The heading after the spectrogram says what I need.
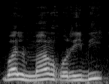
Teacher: را کو باریک پڑھنا ہے اور غین کو موٹا کرنا ہے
